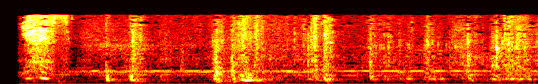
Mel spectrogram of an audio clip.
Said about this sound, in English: Open the drawer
